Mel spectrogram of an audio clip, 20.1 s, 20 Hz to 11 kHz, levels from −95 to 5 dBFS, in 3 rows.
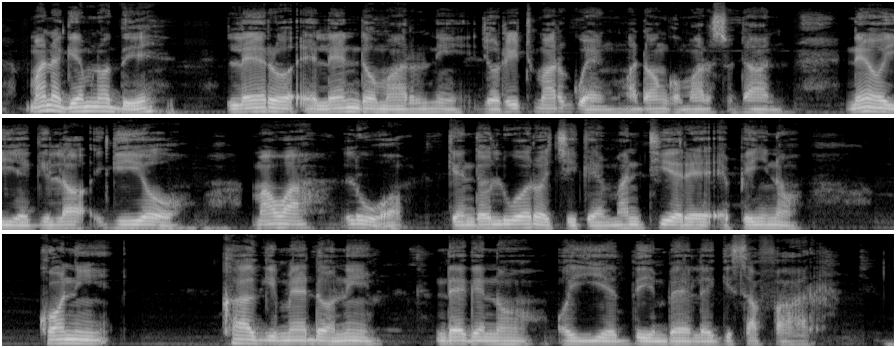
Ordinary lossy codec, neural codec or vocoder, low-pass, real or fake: none; none; none; real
